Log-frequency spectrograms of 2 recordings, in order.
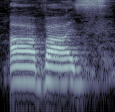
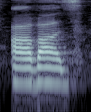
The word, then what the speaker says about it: आवाज़: ठीक है, अब अगला शब्द है हमारा आवाज़। आवाज़, आवाज़, आवाज नहीं है ये, आवाज़।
